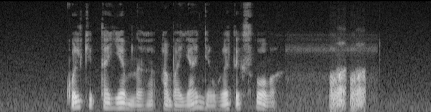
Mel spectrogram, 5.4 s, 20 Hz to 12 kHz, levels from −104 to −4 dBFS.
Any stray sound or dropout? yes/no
yes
